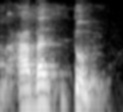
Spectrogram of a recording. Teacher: Ya, pada lafaz abadtum memasukkan huruf dal ke dalam huruf ta secara utuh, sempurna. Jadi dal tidak dibaca lagi, langsung dibaca ke huruf ta. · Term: idgham kamil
